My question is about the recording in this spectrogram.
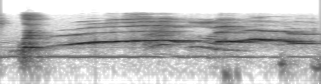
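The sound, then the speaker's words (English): A dog howls in two long, drawn-out wails, the first rising slowly and holding, the second following after a brief break. A faint steady hum sits underneath. “That's my dog. Ignore him.”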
